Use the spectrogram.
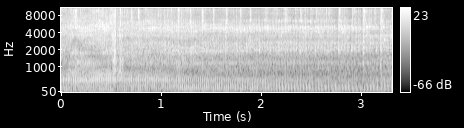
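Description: Cobra T24C petrol garden tiller engine, choke off, revving up and running steadily after starting, a loud continuous buzzing drone close by with no talking.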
